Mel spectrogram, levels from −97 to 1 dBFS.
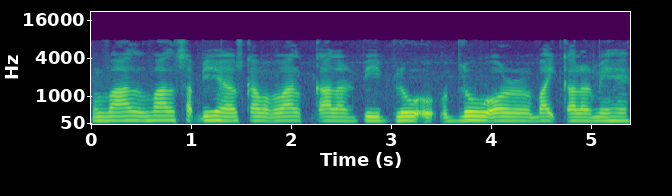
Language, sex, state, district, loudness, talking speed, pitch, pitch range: Hindi, male, Nagaland, Kohima, -15 LUFS, 180 wpm, 140 Hz, 135-145 Hz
